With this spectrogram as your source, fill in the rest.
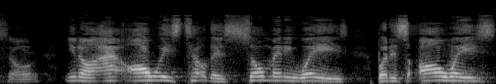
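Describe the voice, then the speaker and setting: A plain, everyday voice from a man, fairly high in pitch, with ordinary pitch variation and a fairly slow pace. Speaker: radio DJ and voiceover artist. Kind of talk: casual interview.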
